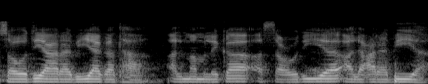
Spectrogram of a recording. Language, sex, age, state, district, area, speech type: Urdu, male, 18-30, Delhi, South Delhi, urban, spontaneous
